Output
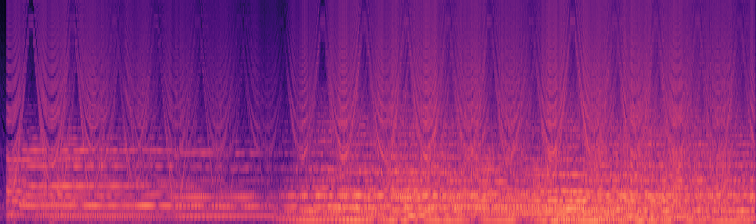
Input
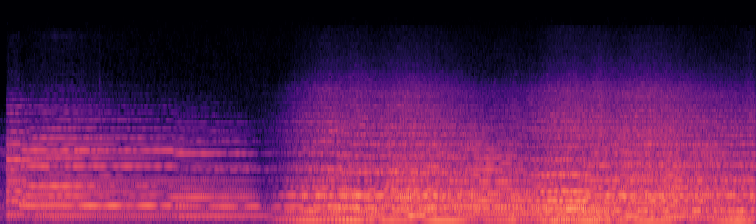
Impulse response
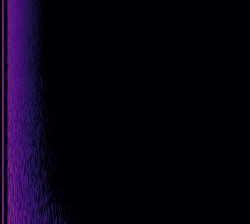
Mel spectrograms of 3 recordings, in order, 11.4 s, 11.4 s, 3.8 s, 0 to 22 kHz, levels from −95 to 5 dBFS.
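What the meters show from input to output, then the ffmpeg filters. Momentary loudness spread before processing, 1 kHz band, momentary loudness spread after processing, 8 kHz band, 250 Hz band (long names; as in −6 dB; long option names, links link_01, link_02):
12 LU, +1.0 dB, 11 LU, can't be measured, +1.0 dB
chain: -filter_complex "[0:a]acrusher=samples=14:mix=1:aa=0.000001:lfo=1:lforange=22.4:lforate=1.6,aecho=1:1:744|1488|2232|2976:0.501|0.175|0.0614|0.0215,asplit=2[link_01][link_02];[1:a]atrim=start_sample=2205,adelay=73[link_03];[link_02][link_03]afir=irnorm=-1:irlink=0,volume=-14dB[link_04];[link_01][link_04]amix=inputs=2:normalize=0"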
